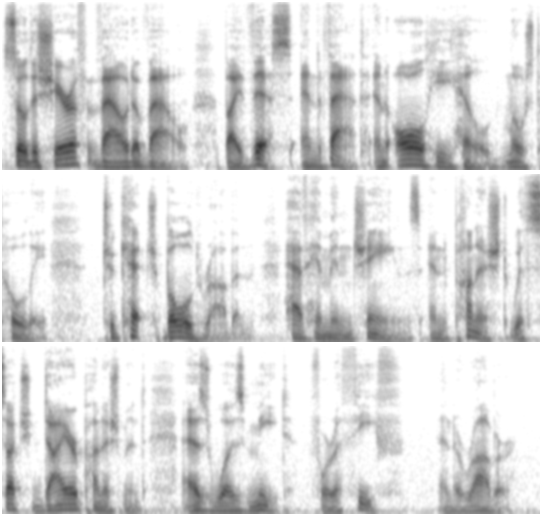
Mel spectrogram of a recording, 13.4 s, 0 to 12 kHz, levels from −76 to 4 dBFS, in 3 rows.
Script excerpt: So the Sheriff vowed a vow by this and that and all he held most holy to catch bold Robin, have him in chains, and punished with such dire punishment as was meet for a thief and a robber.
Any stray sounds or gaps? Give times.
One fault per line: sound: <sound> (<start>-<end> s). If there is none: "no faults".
no faults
